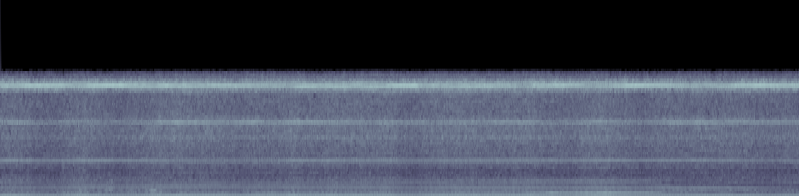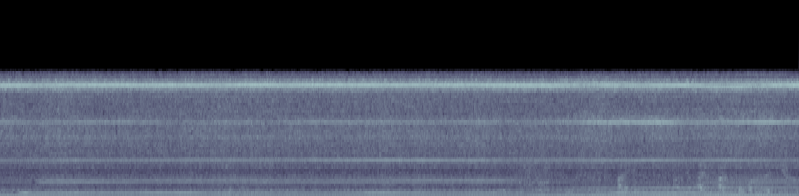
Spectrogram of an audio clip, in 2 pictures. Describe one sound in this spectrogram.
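A milling machine spindle whines steadily as its cutter grinds through metal.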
